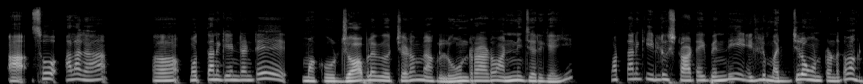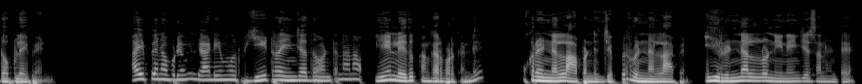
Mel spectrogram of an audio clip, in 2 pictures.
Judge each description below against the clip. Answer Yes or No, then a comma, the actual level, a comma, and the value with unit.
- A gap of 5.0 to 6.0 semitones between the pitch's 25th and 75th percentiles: Yes, wide, 5.6 semitones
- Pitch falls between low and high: Yes, medium, 175 Hz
